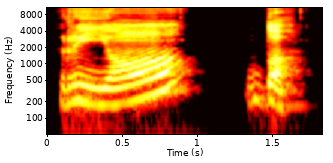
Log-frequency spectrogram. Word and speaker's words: رياضة: And ت مربوطة, though it is ending in ت, I pronounce as h because I'm stopping on the word, and in that case I will replace the sound of t with the sound h.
